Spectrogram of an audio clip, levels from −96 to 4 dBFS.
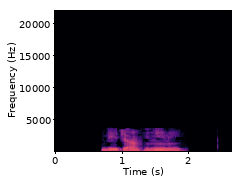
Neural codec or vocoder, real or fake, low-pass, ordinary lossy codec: vocoder, 22.05 kHz, 80 mel bands, Vocos; fake; 3.6 kHz; MP3, 16 kbps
